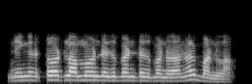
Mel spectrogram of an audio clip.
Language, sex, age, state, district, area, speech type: Tamil, male, 60+, Tamil Nadu, Dharmapuri, rural, conversation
